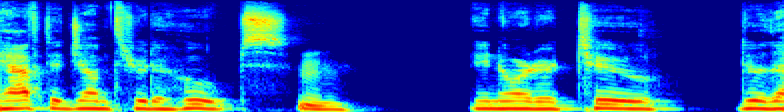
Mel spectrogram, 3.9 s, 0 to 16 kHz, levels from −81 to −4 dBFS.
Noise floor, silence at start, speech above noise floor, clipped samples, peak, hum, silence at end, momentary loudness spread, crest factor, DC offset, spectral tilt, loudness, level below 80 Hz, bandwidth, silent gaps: -69 dBFS; 0 s; 52 dB; under 0.1%; -2 dBFS; none; 0 s; 10 LU; 16 dB; under 0.1%; -5 dB/octave; -18 LUFS; -46 dBFS; 15 kHz; none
